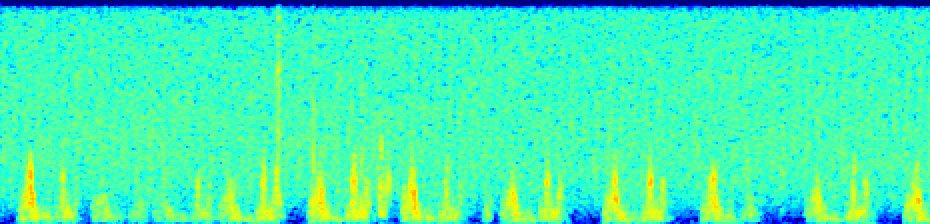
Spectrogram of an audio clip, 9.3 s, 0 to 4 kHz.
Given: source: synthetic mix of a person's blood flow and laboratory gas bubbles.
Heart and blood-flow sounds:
Doppler ultrasound of blood flow; precordium
2.74-2.83 s: bubbles
3.09-3.25 s: bubbles
3.50-3.64 s: bubbles
3.75-3.93 s: bubbles
From the record:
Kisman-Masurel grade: 211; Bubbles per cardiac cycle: several, 3 to 8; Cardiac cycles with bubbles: 1 to 10%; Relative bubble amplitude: barely perceptible (0.100 to 0.250); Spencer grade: 1 (occasional bubble signal discernible with the cardiac motion signal, with majority of cardiac periods free of bubbles); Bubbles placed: only in the low amplitude regions of the cardiac cycle

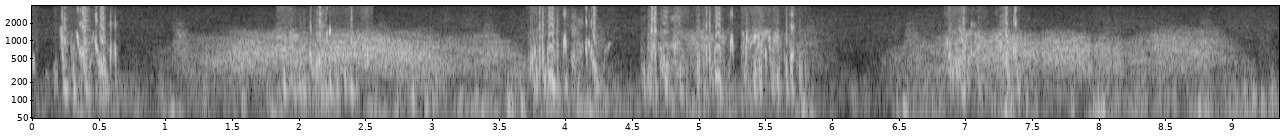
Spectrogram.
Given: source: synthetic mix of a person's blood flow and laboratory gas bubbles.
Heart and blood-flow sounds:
Doppler ultrasound of blood flow; subclavian vein
0.00-0.05 s: bubbles
0.15-0.66 s: bubbles
1.84-2.56 s: bubbles
3.71-4.38 s: bubbles
4.56-5.84 s: bubbles
6.83-7.45 s: bubbles
From the record:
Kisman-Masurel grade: 332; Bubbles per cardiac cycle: rolling drumbeat, 9 or more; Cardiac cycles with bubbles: 50 to 99%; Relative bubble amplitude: moderate (0.250 to 0.450); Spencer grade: 3 (all of the cardiac periods contain showers or single bubble signals, but not dominating or overriding the cardiac motion signals); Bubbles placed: anywhere in the cardiac cycle

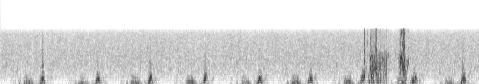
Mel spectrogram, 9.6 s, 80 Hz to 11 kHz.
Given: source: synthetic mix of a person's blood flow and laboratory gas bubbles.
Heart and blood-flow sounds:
Doppler ultrasound of blood flow; precordium
7.25-7.77 s: bubbles
7.94-8.18 s: bubbles
From the record:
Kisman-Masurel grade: 213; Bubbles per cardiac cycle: several, 3 to 8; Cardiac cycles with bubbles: 1 to 10%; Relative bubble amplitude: loud (0.450 to 0.775); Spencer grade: 1 (occasional bubble signal discernible with the cardiac motion signal, with majority of cardiac periods free of bubbles); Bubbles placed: only in the low amplitude regions of the cardiac cycle

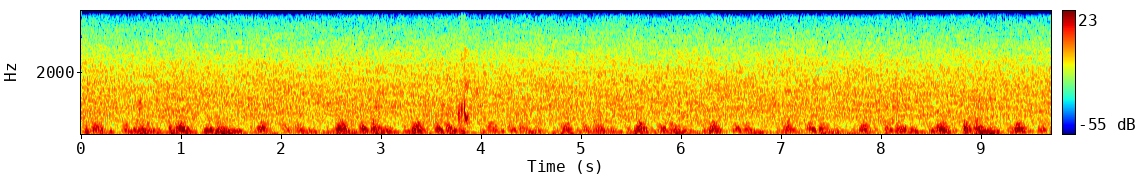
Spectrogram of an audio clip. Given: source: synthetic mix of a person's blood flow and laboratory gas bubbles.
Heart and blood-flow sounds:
Doppler ultrasound of blood flow; precordium
3.73-3.92 s: bubbles
From the record:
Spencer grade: 1 (occasional bubble signal discernible with the cardiac motion signal, with majority of cardiac periods free of bubbles); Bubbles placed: anywhere in the cardiac cycle

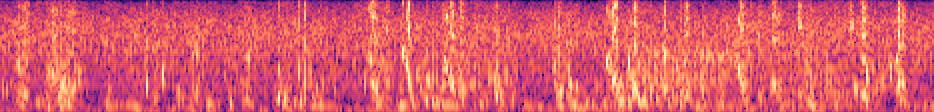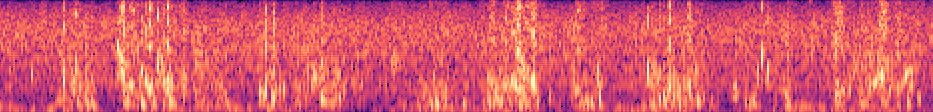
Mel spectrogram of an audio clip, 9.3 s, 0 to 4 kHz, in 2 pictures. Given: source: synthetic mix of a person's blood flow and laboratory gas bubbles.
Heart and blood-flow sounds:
Doppler ultrasound of blood flow; precordium
0.00-0.46 s: bubbles
0.51-0.58 s: bubbles
0.71-1.30 s: bubbles
1.34-1.72 s: bubbles
1.76-2.61 s: bubbles
2.73-2.93 s: bubbles
2.97-4.60 s: bubbles
4.79-5.88 s: bubbles
5.92-6.53 s: bubbles
6.62-7.03 s: bubbles
7.05-7.72 s: bubbles
7.88-8.66 s: bubbles
8.81-9.34 s: bubbles
From the record:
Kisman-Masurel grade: 444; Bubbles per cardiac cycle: continuous sound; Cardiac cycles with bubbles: 100%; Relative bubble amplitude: maximal (0.775 to 0.999); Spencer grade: 4 (maximum detectable bubble signal sounding continuously throughout systole and diastole of every cardiac period, and overriding the amplitude of the normal cardiac signals); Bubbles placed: anywhere in the cardiac cycle

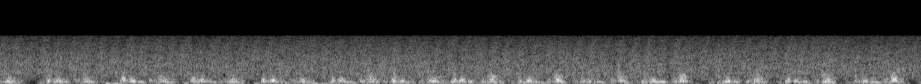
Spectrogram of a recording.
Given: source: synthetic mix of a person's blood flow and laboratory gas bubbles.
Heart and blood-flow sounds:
Doppler ultrasound of blood flow; precordium
8.96-9.02 s: bubbles
From the record:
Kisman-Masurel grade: 112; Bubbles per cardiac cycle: 1 to 2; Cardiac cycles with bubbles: 1 to 10%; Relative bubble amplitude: moderate (0.250 to 0.450); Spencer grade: 1 (occasional bubble signal discernible with the cardiac motion signal, with majority of cardiac periods free of bubbles); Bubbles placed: anywhere in the cardiac cycle

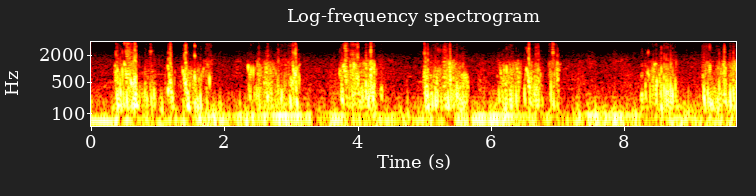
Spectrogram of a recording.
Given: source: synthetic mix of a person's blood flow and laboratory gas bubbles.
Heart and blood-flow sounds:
Doppler ultrasound of blood flow; subclavian vein
0.33-0.99 s: bubbles
1.11-1.27 s: bubbles
1.33-1.82 s: bubbles
2.33-3.16 s: bubbles
3.72-4.29 s: bubbles
4.33-4.39 s: bubbles
4.97-5.67 s: bubbles
6.08-6.79 s: bubbles
6.86-7.05 s: bubbles
8.24-8.83 s: bubbles
9.15-9.69 s: bubbles
From the record:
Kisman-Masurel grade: 333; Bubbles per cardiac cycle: rolling drumbeat, 9 or more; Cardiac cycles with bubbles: 50 to 99%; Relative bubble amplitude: loud (0.450 to 0.775); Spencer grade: 3 (all of the cardiac periods contain showers or single bubble signals, but not dominating or overriding the cardiac motion signals); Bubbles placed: anywhere in the cardiac cycle

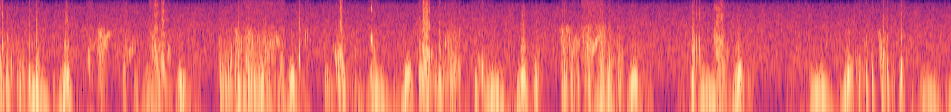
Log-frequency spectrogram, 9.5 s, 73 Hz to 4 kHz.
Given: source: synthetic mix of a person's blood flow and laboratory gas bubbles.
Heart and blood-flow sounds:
Doppler ultrasound of blood flow; precordium
0.00-0.43 s: bubbles
0.86-1.38 s: bubbles
1.49-1.72 s: bubbles
2.17-2.86 s: bubbles
2.96-3.12 s: bubbles
3.23-3.62 s: bubbles
3.68-3.79 s: bubbles
4.17-4.62 s: bubbles
4.71-4.98 s: bubbles
5.31-5.43 s: bubbles
5.59-6.25 s: bubbles
6.90-7.03 s: bubbles
7.13-7.29 s: bubbles
8.55-8.96 s: bubbles
8.98-9.06 s: bubbles
From the record:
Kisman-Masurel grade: 242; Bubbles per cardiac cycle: several, 3 to 8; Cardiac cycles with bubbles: 100%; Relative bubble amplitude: moderate (0.250 to 0.450); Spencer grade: 3 (all of the cardiac periods contain showers or single bubble signals, but not dominating or overriding the cardiac motion signals); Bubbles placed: only in the low amplitude regions of the cardiac cycle

